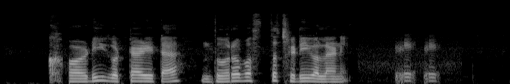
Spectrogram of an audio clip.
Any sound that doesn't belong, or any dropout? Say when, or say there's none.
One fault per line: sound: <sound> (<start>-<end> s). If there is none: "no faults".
sound: dropout (0.6-0.7 s)
sound: laugh (3.9-4.4 s)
